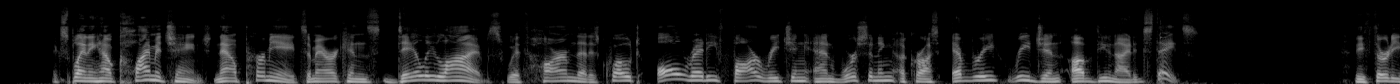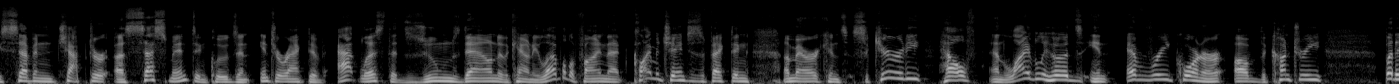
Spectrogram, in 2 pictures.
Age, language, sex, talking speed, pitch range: 50-69, English, male, 125 wpm, 125-180 Hz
